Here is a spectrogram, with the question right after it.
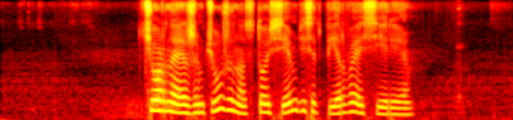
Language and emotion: Russian, neutral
